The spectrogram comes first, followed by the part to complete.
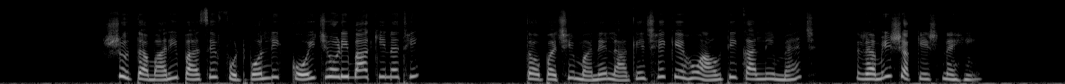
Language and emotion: Gujarati, sad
